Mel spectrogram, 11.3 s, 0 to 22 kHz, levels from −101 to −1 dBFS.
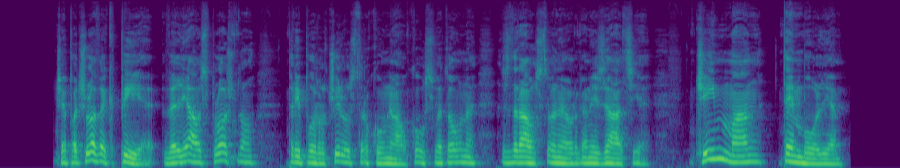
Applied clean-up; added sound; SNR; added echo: none; none; none; none.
